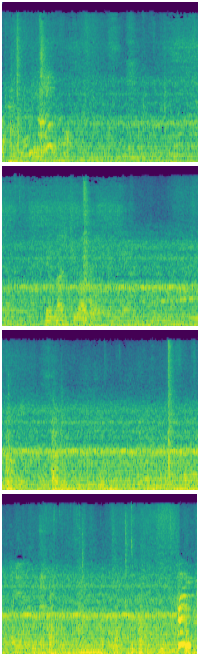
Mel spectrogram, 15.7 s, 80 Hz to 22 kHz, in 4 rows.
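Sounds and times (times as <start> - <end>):
JR BEC819 series battery electric train rumble on the move: 0.0 - 15.6
speech: 4.8 - 6.1
wheels clacking over rail joints: 7.5 - 15.6.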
